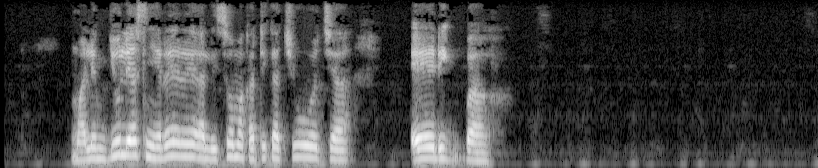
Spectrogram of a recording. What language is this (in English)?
Swahili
